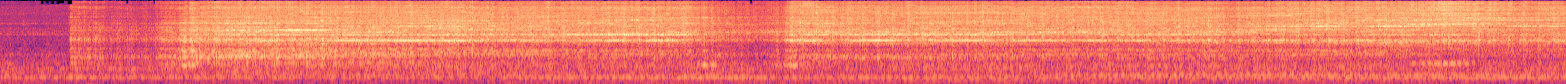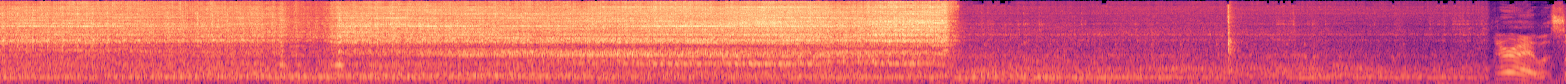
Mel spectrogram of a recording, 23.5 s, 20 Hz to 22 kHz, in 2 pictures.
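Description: A WEN 3959 9-inch benchtop band saw with a 2.5-amp motor cuts through wood, a steady close rasping whir running for most of the time with brief dips and a drop in level as the cut ends.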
